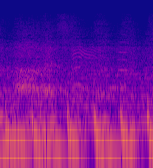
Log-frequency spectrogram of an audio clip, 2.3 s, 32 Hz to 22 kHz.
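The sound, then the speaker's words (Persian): A crowd of about 30,000 Dutch fans gathered in a Hamburg street makes a dense, continuous roar over a steady, regular thumping bass beat from music. “شاید موفق‌ترین این تماشاگرها هلندی‌ها بودند که یک تجمع عظیم حدود 30,000 نفره رو در هامبورگ شکل دادند و ویدیویی از این تجمع به سرعت در شبکه‌های اجتماعی دست به دست شد”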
